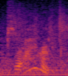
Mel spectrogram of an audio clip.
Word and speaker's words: Puyallup: Puyallup. That's how we say it. This is how we spell it. How we got the one from the other, I have no idea.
